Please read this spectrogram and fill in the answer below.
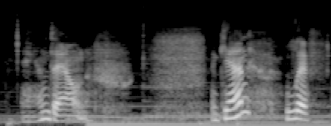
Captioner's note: exhales and inhales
